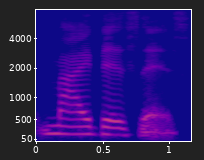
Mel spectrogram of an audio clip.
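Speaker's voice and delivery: normal talking voice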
